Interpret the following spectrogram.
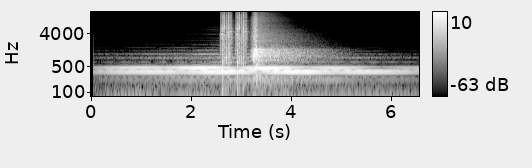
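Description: Logo sting: a sustained synth drone swelling in, with three quick camera-shutter clicks a little before halfway, the last followed by a shimmering tail that fades out.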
